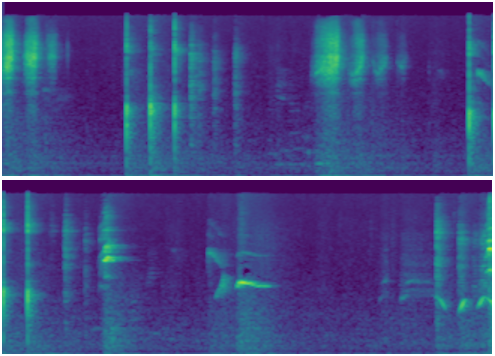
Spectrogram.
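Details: White-rumped shama (murai batu) singing: short bursts of sharp clicking and chipping notes separated by pauses, with a few slurred, rising whistles toward the end.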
